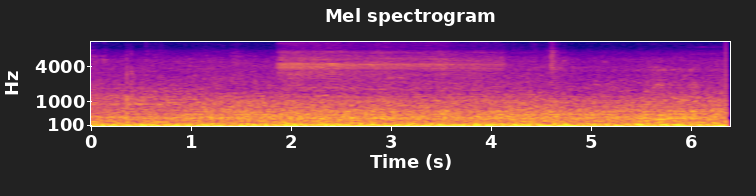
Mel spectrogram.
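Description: Electric train running through a station, heard from on board: a steady dense rumble of wheels and carriage, with a thin high whine laid over it for about two seconds in the middle.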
